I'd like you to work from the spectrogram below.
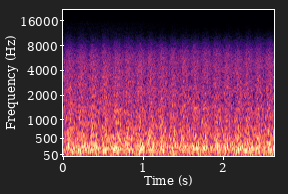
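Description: A train pulls away in the railroad video game Railroader, giving a faint, steady hissing rumble with soft rhythmic chuffing and no voices.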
